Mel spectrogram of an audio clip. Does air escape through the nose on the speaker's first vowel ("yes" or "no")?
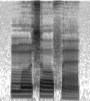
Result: yes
